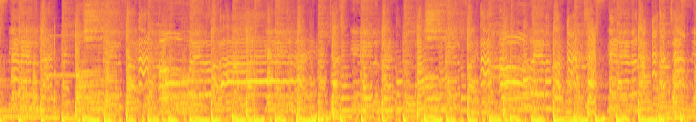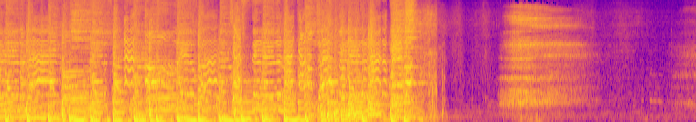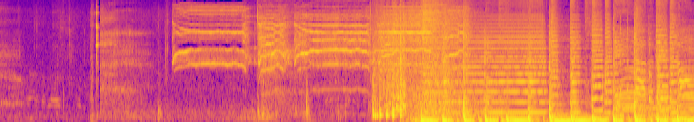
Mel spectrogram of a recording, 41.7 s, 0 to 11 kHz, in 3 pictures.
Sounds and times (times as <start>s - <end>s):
Reggae: 0.0s - 22.8s, 35.2s - 41.7s.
